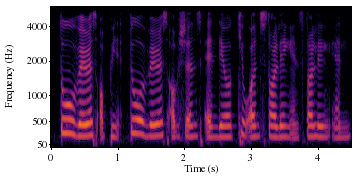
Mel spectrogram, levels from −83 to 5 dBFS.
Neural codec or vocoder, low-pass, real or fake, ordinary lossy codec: none; 5.4 kHz; real; none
